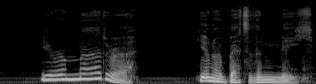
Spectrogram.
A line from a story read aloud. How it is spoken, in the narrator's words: he cackled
